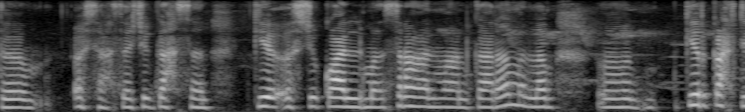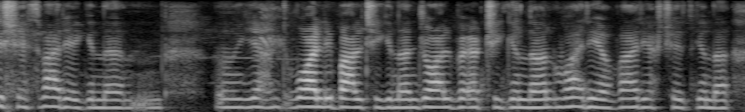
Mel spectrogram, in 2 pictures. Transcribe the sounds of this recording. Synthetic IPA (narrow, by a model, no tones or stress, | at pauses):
t̪ɨəsʲaːsɐt͡ʃʰiɡahsɐnkiəst͡ʃʰikaːlmɐsɾaːnʋaːnkɐɾɐmɐt̪lɐb | kiɾkɐʈʰt̪iʃʰɐsʲʋaːɾjaɡind̪aːn | jaʋaːlibaːlt͡ʃʰiɡind̪aːnd͡ʒɔːlbeːʈʈʰiɡind̪aːnʋaːɾijaʋaːɾʲjaːt͡ʃʰɐzɡind̪aːn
